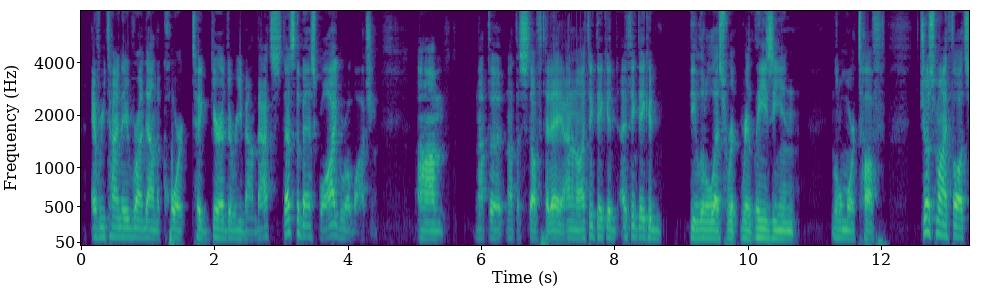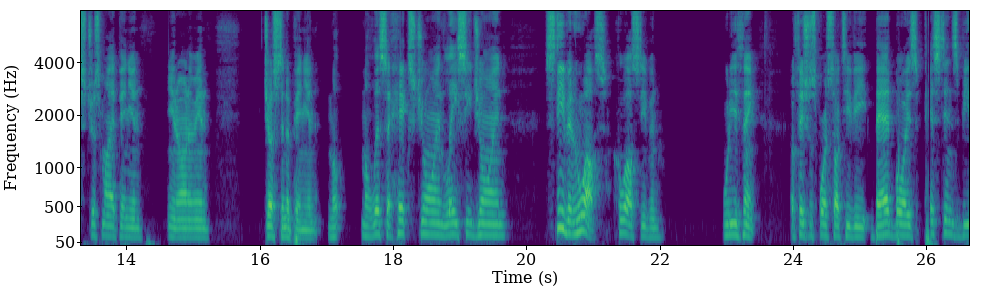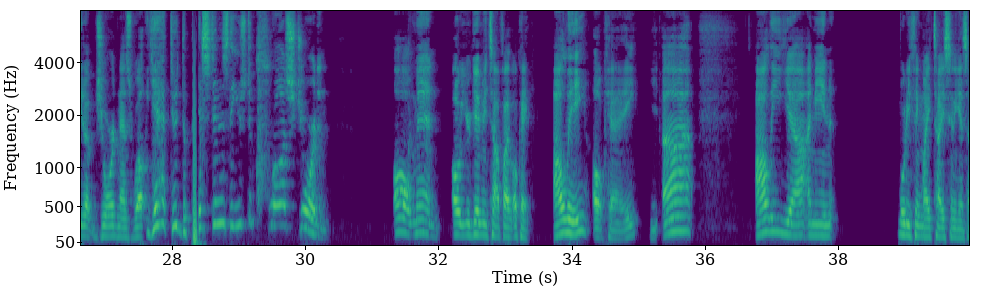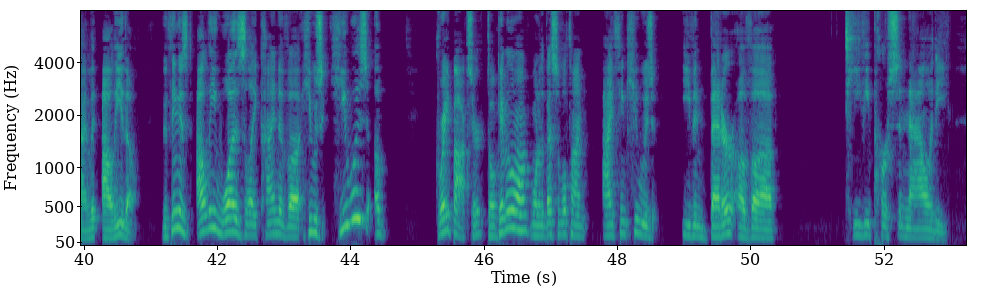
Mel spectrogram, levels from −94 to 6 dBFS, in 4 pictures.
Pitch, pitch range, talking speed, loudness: 135 Hz, 115-155 Hz, 185 wpm, -27 LUFS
